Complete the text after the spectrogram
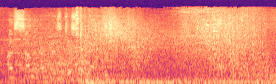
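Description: A crystal bursts with a loud shimmering blast.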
